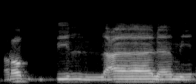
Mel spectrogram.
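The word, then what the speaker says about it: رب العالمين: Jangan ada penekanan karena lamnya sukun bukan tasdid. Diulang Ustaz. Iya. Yang ada penekanan itu ro ke ba. Rbi. Nah, itu penekanan. Pas bi ke lam itu enggak ada penekanan. Jangan ada rbil.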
